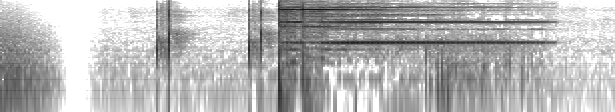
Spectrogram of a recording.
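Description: Subscribe-animation sound effects: two quick double clicks, then one bright bell ring that rings on for about three seconds and cuts off abruptly near the end.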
